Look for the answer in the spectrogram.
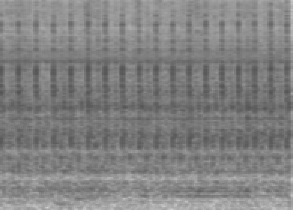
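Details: Two-cylinder alcohol-fired Stirling engine, cleaned and watch-oiled after heavy resistance, driving a generator from its flywheel: quick, light, even ticking about seven per second holding steady pace under load; normal running.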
